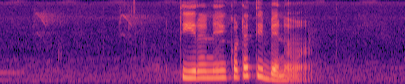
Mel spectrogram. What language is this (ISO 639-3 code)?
sin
